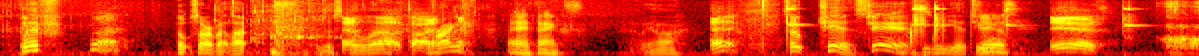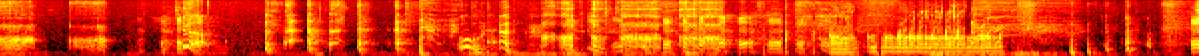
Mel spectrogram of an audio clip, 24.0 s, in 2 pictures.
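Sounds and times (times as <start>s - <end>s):
speech: 0.2s - 5.8s, 6.4s - 12.4s, 13.7s - 14.9s, 16.7s - 22.8s
person gargling a drink: 2.3s - 3.7s, 16.8s - 22.4s
laughter: 13.4s - 23.8s.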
